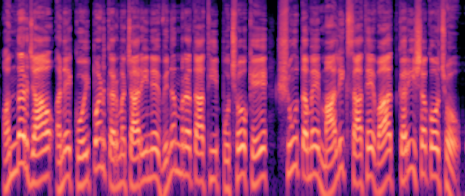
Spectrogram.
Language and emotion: Gujarati, neutral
